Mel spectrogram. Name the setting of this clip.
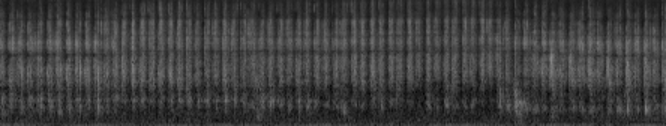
restroom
